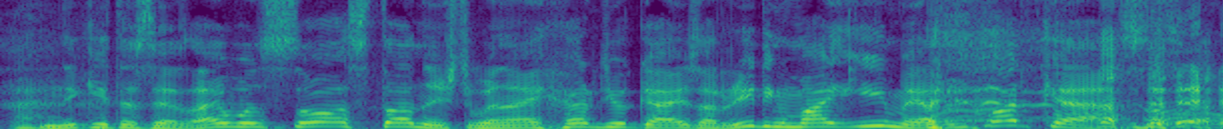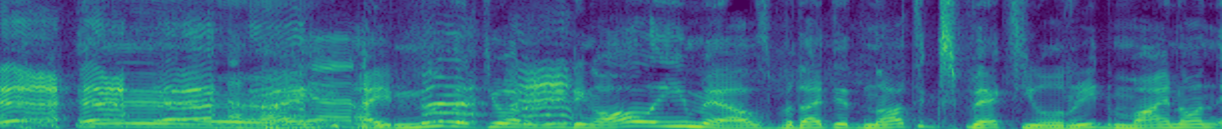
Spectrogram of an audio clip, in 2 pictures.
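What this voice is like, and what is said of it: Reads aloud in a put-on accent. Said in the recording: “There better be an accent. ... Oh, you know there is.”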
